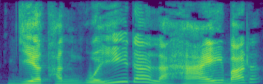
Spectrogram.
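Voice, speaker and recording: A woman's voice: on the low side, big pitch swings, normal speed. A woman with a Southern Vietnamese accent voicing the vengeful ghost of a young woman in a storytelling narration, talking in a plaintive, rambling way. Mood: bitter. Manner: plaintive, rambling, repeating herself.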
